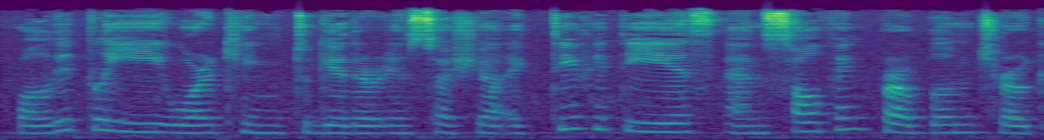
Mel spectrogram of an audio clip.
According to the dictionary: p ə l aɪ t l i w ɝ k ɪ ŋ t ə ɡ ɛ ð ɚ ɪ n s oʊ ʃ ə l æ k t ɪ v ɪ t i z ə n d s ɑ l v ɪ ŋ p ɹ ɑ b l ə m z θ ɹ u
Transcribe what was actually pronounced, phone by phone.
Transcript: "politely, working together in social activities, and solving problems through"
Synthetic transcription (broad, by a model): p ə l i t l i w ɝ k ɪ ŋ t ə ɡ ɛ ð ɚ ɪ n s oʊ ʃ ə l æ k t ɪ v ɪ t i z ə n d s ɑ l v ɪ ŋ p ɹ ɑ b l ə m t ɹ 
